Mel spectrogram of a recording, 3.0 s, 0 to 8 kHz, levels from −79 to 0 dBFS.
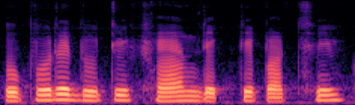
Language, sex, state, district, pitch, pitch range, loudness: Bengali, male, West Bengal, Cooch Behar, 135 Hz, 125-150 Hz, -15 LUFS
